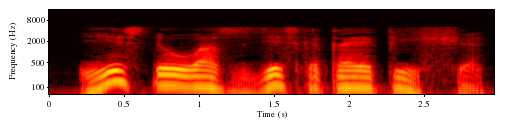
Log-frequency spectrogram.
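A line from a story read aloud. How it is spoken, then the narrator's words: Calm question. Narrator (Russian): спокойно, словно ничего не произошло, он спросил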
